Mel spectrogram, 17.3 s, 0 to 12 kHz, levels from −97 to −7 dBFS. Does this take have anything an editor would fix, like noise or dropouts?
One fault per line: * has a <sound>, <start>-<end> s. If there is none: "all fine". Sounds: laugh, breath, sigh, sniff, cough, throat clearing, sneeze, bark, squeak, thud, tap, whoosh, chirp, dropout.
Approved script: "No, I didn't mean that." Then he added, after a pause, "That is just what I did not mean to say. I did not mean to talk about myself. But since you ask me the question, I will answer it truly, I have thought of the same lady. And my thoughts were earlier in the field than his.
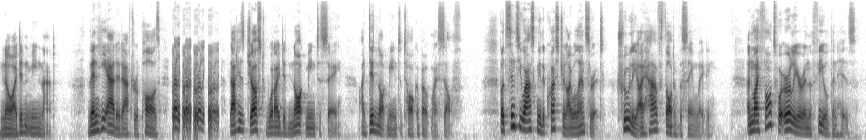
* has a laugh, 3.4-4.4 s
